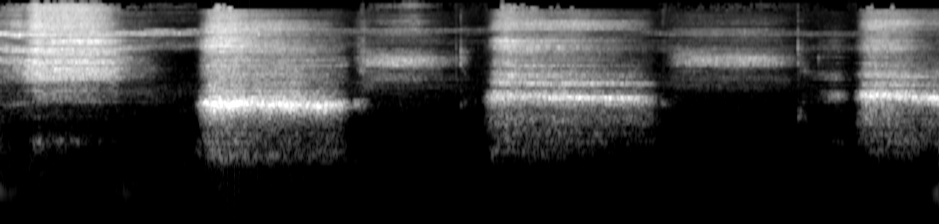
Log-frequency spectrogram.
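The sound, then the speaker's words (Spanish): A person imitates forceful exercise breathing: a rhythmic series of loud, airy breaths, alternating stronger rasping exhales with softer intakes, roughly five bursts with no speech. “yo marco mucho la respiración y me concentro para respirar bien, porque si vos tenés que inhalar y en el momento que te inhalar, exhalaste, como que el cuerpo dice que acaba de pasar.”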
